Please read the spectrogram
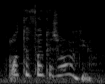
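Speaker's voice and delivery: high, soft squeaky disbelief; retold indignation. Groggy patient being rushed out, high hushed indignation. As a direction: squeak it under the breath.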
